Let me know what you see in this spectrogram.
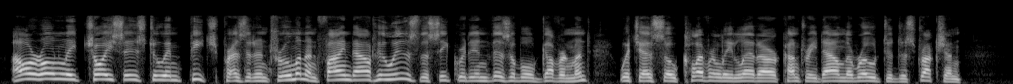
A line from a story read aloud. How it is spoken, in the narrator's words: on the floor of the Senate, Jenner shouted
